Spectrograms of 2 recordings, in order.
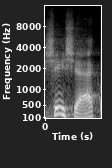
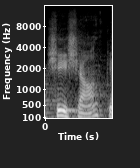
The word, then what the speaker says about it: Shishak: We learn something about the excursion that was taken by this king, Shishak, or Shishank, it's sometimes pronounced in Egypt.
